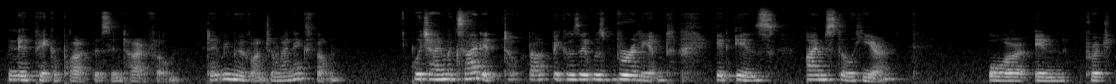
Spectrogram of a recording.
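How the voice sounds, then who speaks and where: A woman talking casually about films she has watched, pausing often with ums and restarting her sentences. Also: medium pitch, darkish tone, echoey room. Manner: hesitant, many ums and restarts. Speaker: film vlogger. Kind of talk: casual film review talk.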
